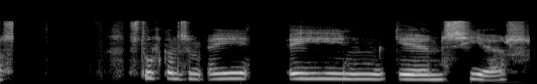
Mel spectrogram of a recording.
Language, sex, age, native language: Icelandic, male, 9, Icelandic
